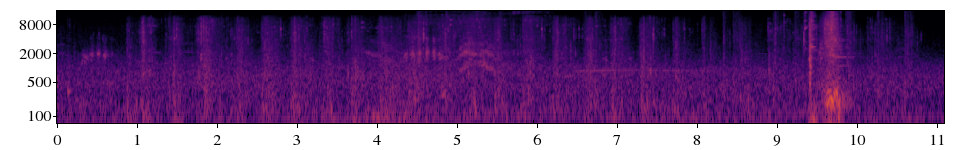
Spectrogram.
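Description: Heavy footsteps crunch on gravel.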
